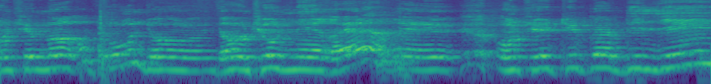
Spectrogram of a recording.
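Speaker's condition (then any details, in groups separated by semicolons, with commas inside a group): Cerebral palsy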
